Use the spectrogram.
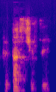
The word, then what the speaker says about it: catastrophe: ايه اللي باخر الكلام دي بتتنطق ايه كده؟ كاتاستروفي.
